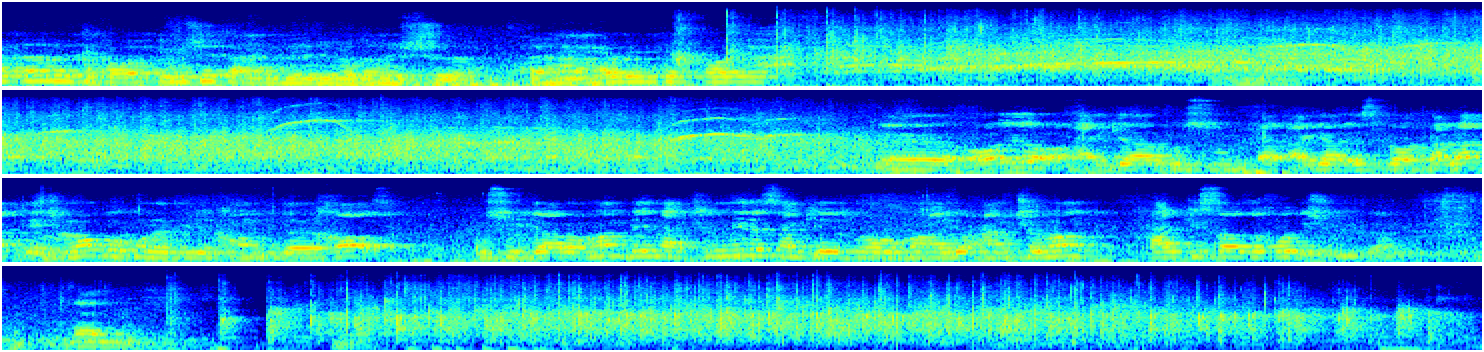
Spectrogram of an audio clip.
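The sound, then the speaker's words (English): A large crowd of supporters at a presidential election campaign claps and cheers loudly and continuously for about half a minute, with excited voices shouting and chanting over steady, dense applause. “Others seem proud to see jubilant crowds of supporters.”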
